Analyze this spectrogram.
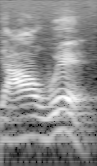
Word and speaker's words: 야훼: 근데 여호와라는 게 히브리어 정확한 발음으로 야훼 또는 야훼라고 얘기하는데 어떤 발음인지는 정확히 몰라요.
